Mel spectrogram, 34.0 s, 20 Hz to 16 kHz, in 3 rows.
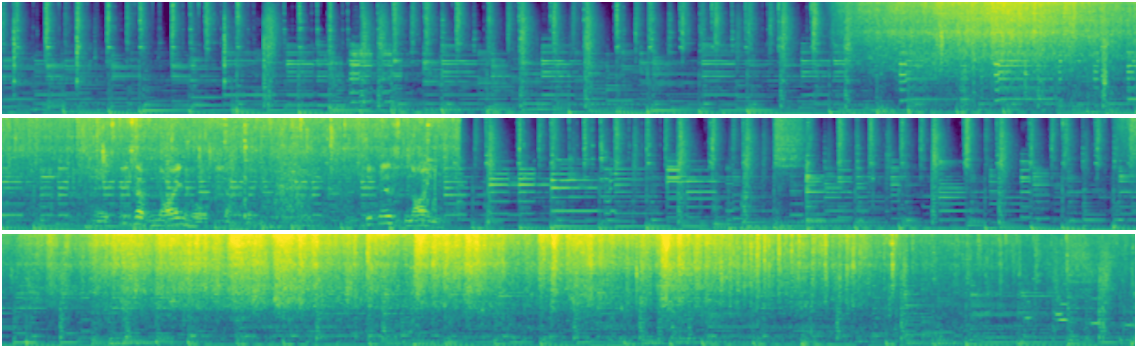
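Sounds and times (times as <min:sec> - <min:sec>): background music with drum beat: 0:00.0 - 0:34.0
peels sizzling in frying pan: 0:08.3 - 0:16.0, 0:22.5 - 0:34.0.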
